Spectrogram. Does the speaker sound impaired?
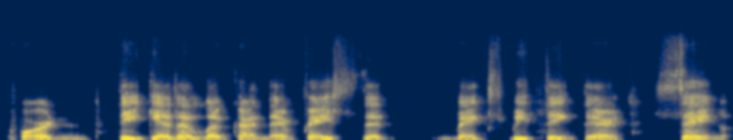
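Yes: ALS; ALS affecting voluntary motor neurons, first primary lateral sclerosis diagnosis, second opinion Columbia med center; voice affected.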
